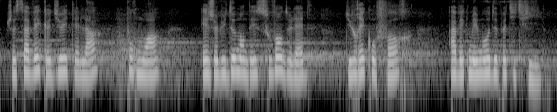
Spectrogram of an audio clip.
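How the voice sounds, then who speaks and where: Noticeable background noise sits behind a woman with a fairly high pitch. She speaks at a fairly slow pace in a monotone, flat intonation. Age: 40s. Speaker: catechumen giving faith testimony. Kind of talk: testimony.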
